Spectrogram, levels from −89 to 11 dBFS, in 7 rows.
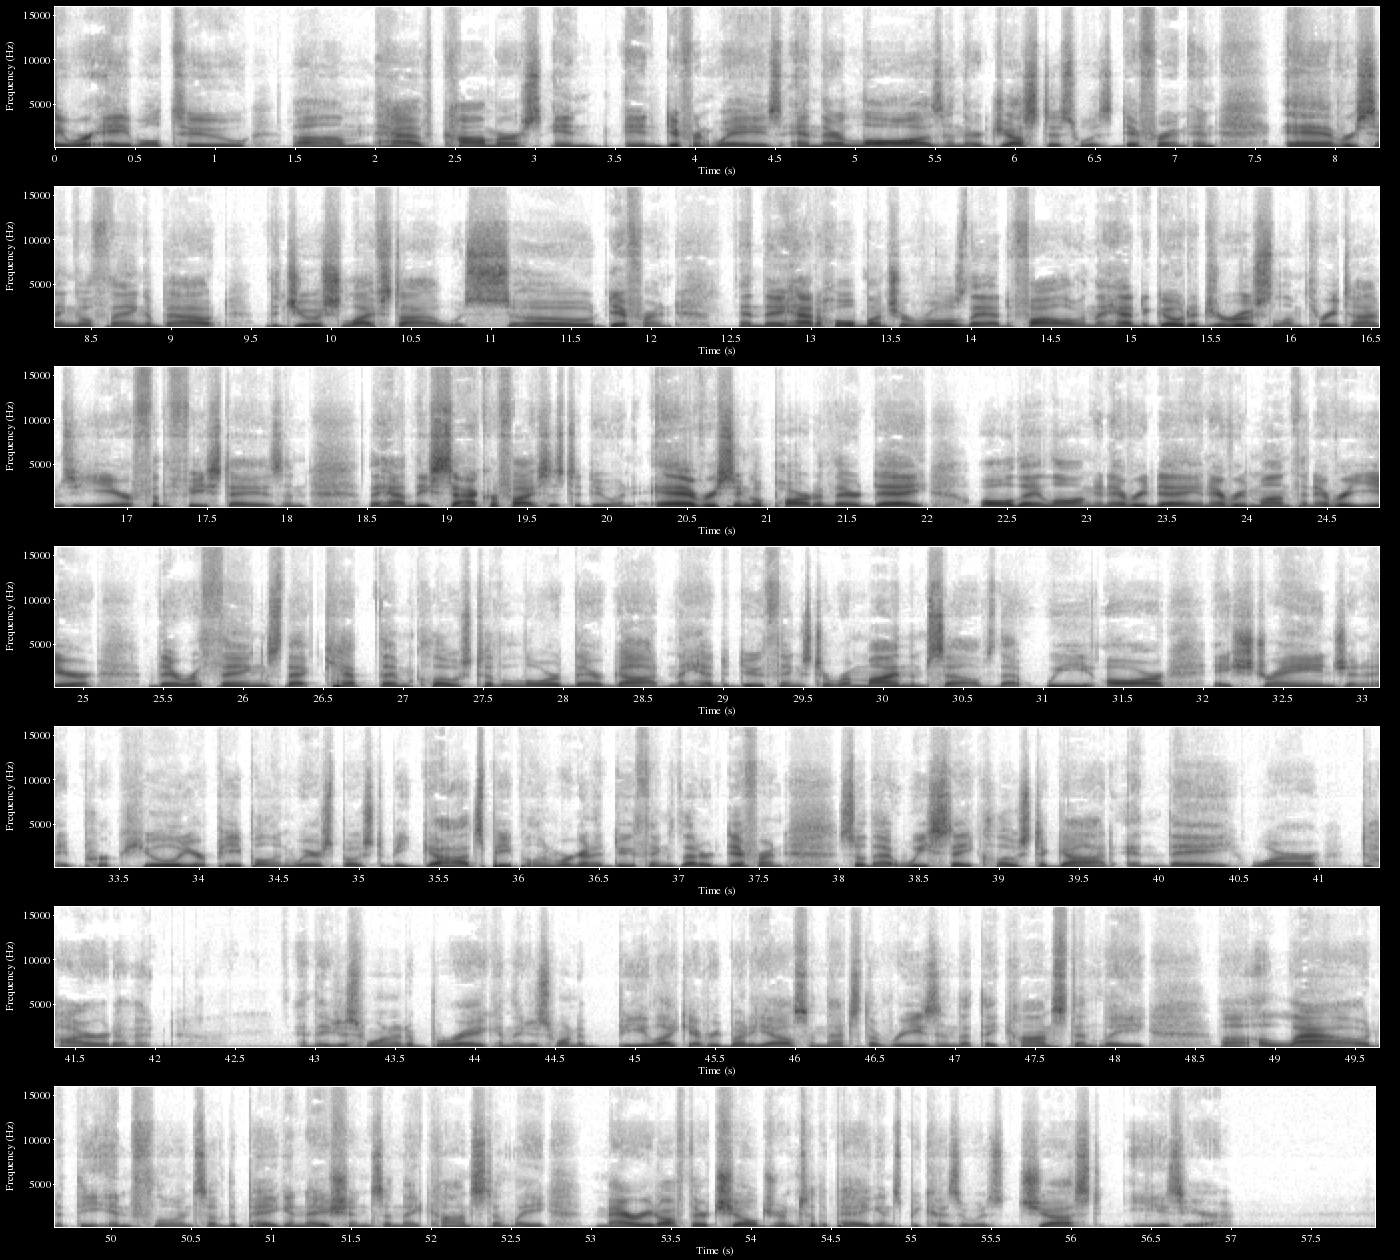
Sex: male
